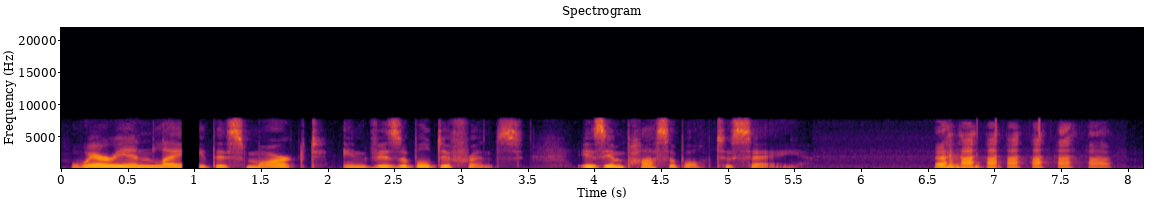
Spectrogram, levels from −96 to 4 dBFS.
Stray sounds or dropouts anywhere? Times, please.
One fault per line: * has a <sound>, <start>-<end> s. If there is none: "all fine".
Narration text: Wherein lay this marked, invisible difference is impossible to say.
* has a dropout, 0.9-1.0 s
* has a laugh, 6.6-7.9 s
